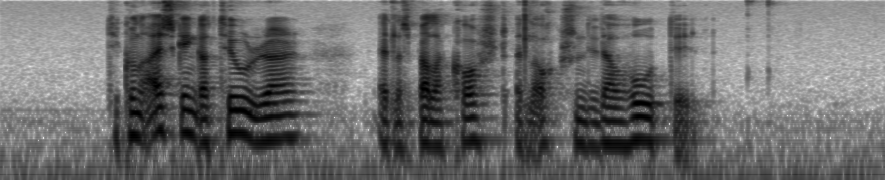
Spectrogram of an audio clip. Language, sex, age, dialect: Faroese, male, 15-35, Suðurstreymoy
